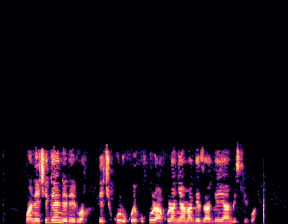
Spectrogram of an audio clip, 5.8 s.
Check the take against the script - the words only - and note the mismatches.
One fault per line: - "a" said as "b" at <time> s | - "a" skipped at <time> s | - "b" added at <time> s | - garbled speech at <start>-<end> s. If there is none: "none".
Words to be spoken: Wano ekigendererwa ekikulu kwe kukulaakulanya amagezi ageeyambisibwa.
none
